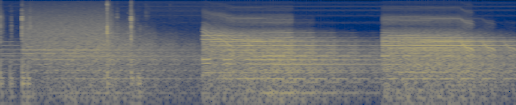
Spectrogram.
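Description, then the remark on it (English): Dense, glitchy granular synth texture smeared by a Dreadbox echo effect, with scattered clicks early on, then abrupt jumps into new sustained, shimmering layers twice. Steady, fairly loud, and no voices. “Makes very interesting artifacts. I love those. And with the echo effect by Dreadbox, it's very simple, it only has feedback, time and mix, but it sounds very charming, so if I bypass it, the sound is like that.”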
